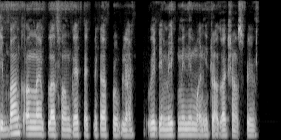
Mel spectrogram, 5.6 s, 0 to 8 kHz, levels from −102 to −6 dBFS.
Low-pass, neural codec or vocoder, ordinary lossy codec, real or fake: none; codec, 16 kHz, 16 kbps, FunCodec, trained on Chinese and English, 50 frames a second; none; fake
